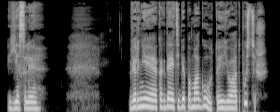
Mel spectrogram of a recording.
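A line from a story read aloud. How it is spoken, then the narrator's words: Nervous mumble. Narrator (Russian): Явно нервничая, промямлил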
